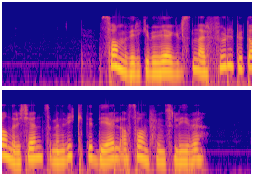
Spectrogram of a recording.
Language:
Norwegian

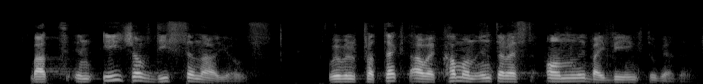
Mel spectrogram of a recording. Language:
English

